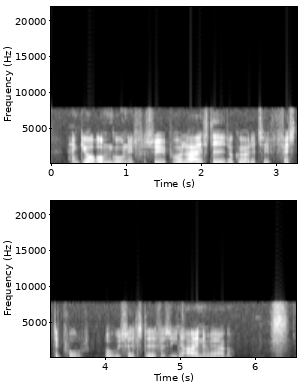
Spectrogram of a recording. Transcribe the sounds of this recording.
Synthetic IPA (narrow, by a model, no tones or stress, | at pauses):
hænɡ̥jo̝ːɐʔɒ̽mɡ̥ɔ̰ːnəe̝d̥fɒ̽sø̰ɪpʰɒ̽ælɑ̈ɪəsd̥eð̞ˠð̩ˠɒ̽ɡ̥ɶːɐɾ̥e̝t͡sʰe̝lfæsd̥ʰe̝pʰo̝̰ːd̥ɒ̽uðˠsæd̥sd̥eð̞ˠfɒ̽siːnəʔɑ̈ɪnəʋæɐɡ̥ɐ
